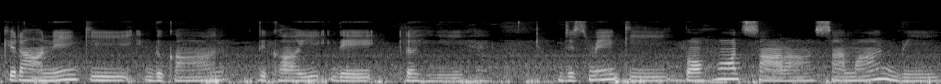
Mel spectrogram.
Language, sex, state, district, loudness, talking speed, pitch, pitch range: Hindi, female, Madhya Pradesh, Umaria, -18 LUFS, 85 wpm, 170 Hz, 130-185 Hz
